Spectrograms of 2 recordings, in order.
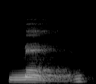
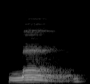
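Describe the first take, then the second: Both takes have the same delivery.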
